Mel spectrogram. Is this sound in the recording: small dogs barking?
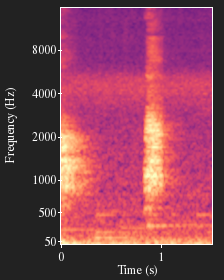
yes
